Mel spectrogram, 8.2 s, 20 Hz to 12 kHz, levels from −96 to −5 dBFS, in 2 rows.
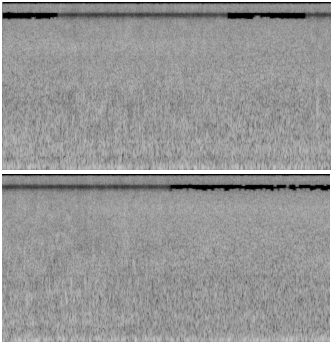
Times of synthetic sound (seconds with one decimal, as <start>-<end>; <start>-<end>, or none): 0.7-2.8; 3.8-6.2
